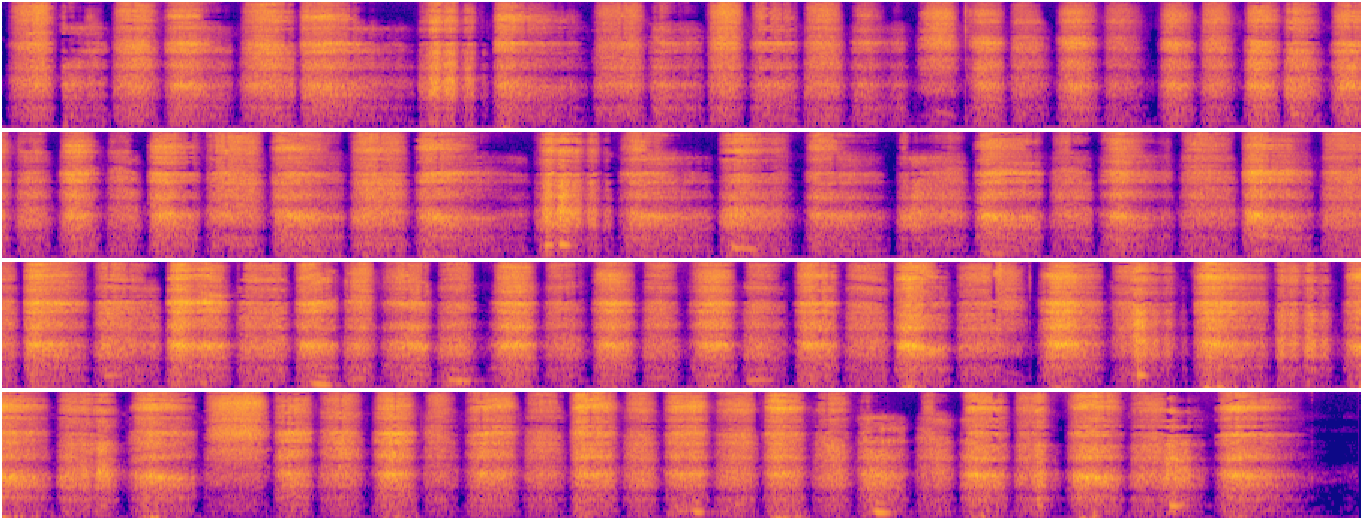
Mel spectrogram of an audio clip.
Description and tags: Scared Male Heavy Breathing
A man's scared, arrhythmic breathing; good for horror.
Came here to find the sound of a male's scared breathing, couldn't find one I could use and instead recorded myself. Figured I might as well upload it for anyone else who'd need it for their morally questionable projects too, so enjoy!
afraid, breathe, breathing, frightened, heavy, male, scared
